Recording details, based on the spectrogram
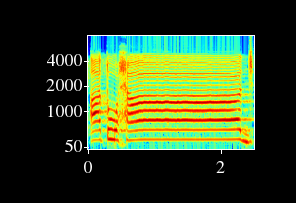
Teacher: ہا کے اوپر جو مد تھی میں نے مکمل کی ہے، پھر میں نے جیم کو ساتھ ملا لی ہے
